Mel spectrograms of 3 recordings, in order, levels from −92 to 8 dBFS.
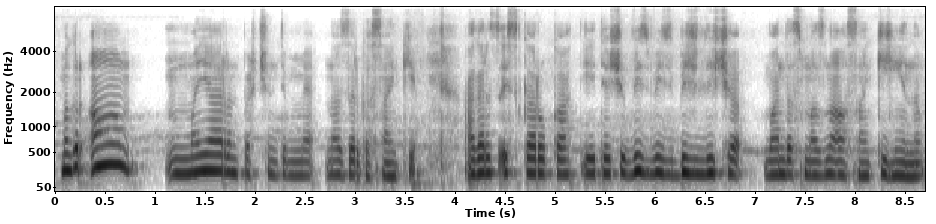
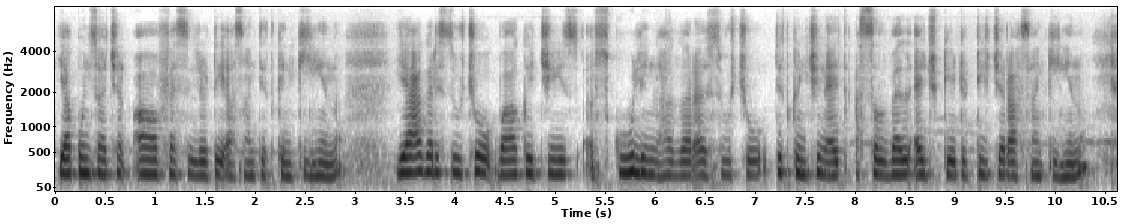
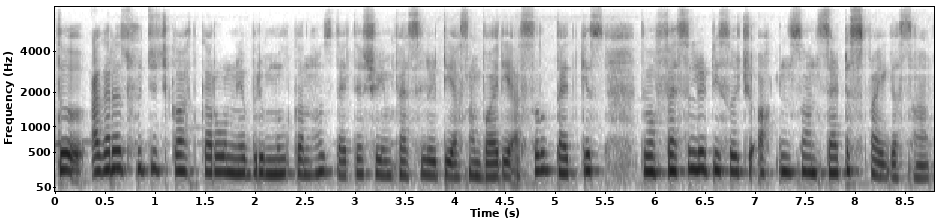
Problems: none marked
